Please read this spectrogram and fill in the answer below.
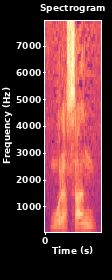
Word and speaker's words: Morazán: a decir arguello, lo va a tener que pronunciar arguello. Morazán, en mayúsculas, claro, porque si no le pone la tilde, el término, el apellido se vuelve Morazán.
